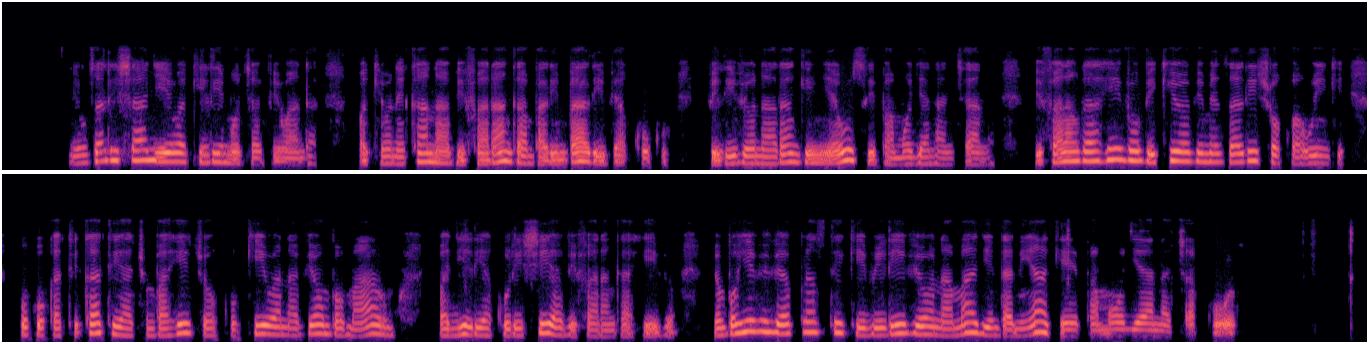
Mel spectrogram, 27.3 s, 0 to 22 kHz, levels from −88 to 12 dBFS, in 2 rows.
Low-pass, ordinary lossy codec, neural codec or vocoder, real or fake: 7.2 kHz; Opus, 24 kbps; none; real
